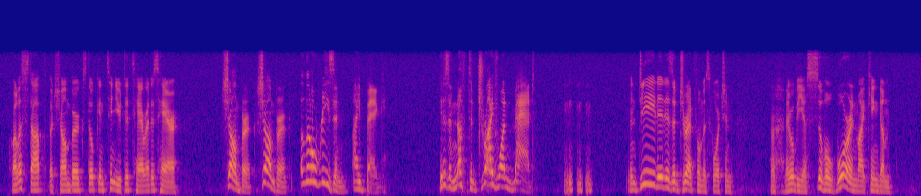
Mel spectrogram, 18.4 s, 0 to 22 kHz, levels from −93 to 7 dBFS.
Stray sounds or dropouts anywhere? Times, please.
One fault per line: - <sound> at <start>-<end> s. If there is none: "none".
- laugh at 11.3-11.9 s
